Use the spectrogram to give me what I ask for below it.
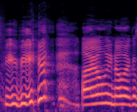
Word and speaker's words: Phoebe: for Webby oh Phoebe Phoebe yeah it's Phoebe really that's how you spell Phoebe I always thought it was like faux web no it's Phoebe I only know that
